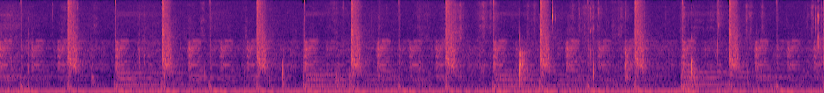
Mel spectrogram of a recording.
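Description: Background music with a steady beat of about two strokes a second under held notes.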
